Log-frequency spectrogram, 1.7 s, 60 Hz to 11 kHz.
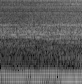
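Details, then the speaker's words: BMW E90 N52 at idle after replacing a collapsed oil filter that caused a high-pitched whistle: smooth, even low hum with the whistle gone, a normal idle. "it's gone there we go folks so fortunately in this case um this was able to solve it like I said it's the oil filter that has ended up being collapsed"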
